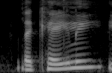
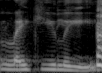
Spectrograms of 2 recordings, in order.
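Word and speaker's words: Lakeyah: That's how you pronounce her name? – LaKaylee? Yeah. – I was pronouncing it Lakey Lee.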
